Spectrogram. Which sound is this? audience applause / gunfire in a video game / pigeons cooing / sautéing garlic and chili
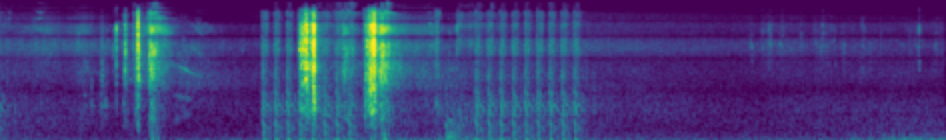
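gunfire in a video game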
